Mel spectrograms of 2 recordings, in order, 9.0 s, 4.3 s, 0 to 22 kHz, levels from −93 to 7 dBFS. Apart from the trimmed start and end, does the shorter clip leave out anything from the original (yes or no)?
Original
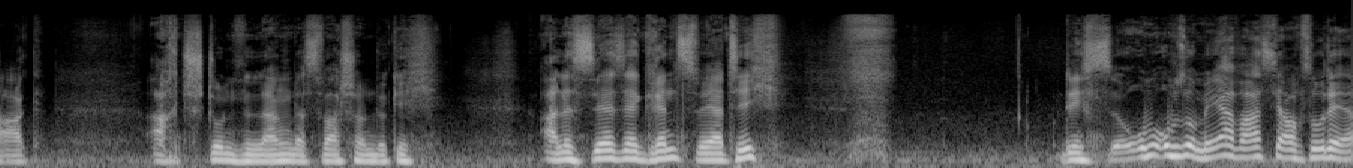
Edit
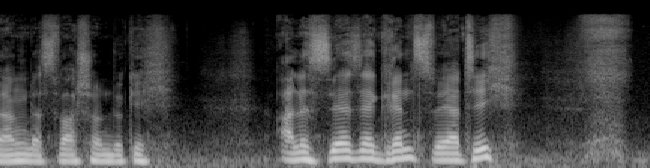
no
